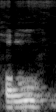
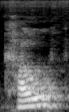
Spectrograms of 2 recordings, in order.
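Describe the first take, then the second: First: The first vowel is a short a. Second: The first vowel is a long open aa. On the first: The speaker calls it right. "বলেন খউফ বলেন সুন্দর করে" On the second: The speaker calls it wrong. "খাউফ কি বলা যাবে? খা কি বলা যাবে?"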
